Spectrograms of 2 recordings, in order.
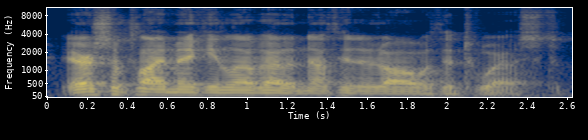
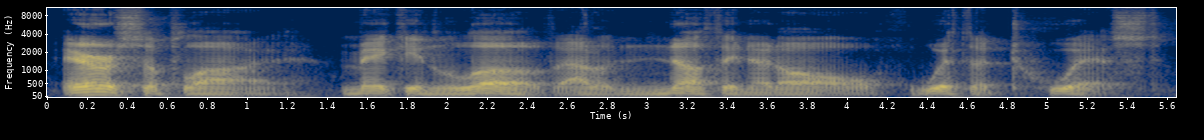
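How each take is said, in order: First: It is read very fast in a plain voice. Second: It is read in a rough, menacing villain voice. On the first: "it's so fast you don't even know what I'm saying" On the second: "if I was reading it as a bad guy, I would wake up at five forty-five"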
